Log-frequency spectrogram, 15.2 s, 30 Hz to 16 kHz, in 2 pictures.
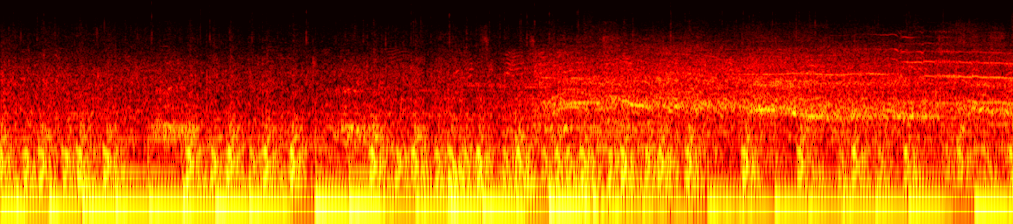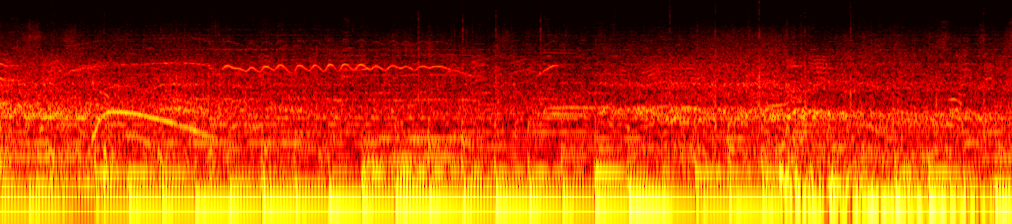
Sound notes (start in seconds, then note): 4.0 crowd cheers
